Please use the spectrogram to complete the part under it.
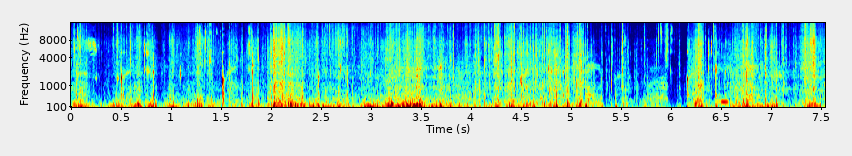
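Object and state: Tissue paper sheet being crinkled.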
